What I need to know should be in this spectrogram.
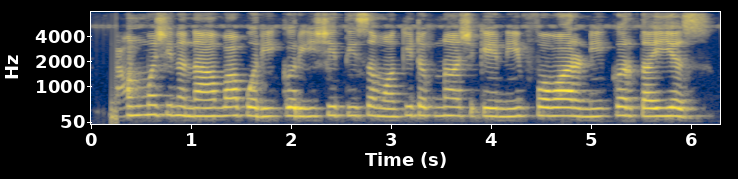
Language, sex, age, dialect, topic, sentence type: Marathi, female, 25-30, Northern Konkan, agriculture, statement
